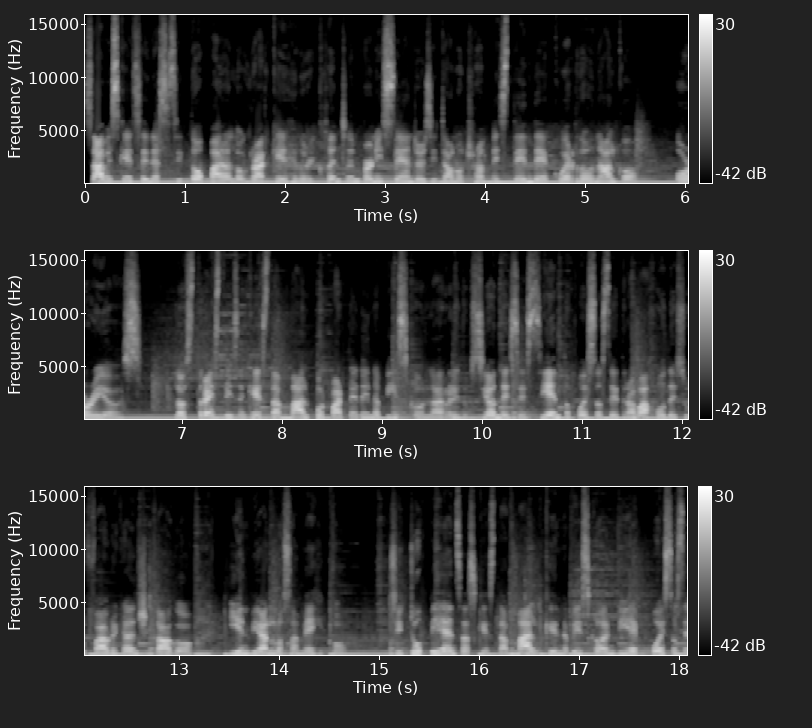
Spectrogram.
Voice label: Boycott Commercial SPANISH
